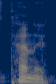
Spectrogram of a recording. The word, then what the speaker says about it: Tenet: So the name is Tenet. Yeah, like 10 with an ET at the end.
